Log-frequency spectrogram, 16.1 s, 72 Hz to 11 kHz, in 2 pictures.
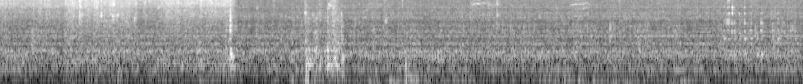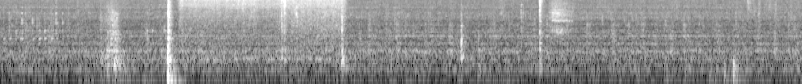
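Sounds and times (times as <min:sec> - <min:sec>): hiss: 0:00.0 - 0:02.4, 0:09.8 - 0:11.6.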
